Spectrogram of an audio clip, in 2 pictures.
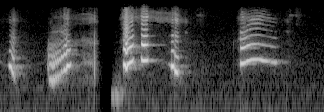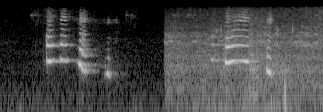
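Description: Domestic cats meowing: a string of short meows, some rising and some arching in pitch, with gaps between them. From about six seconds in, a faint steady hiss lies behind the calls.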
